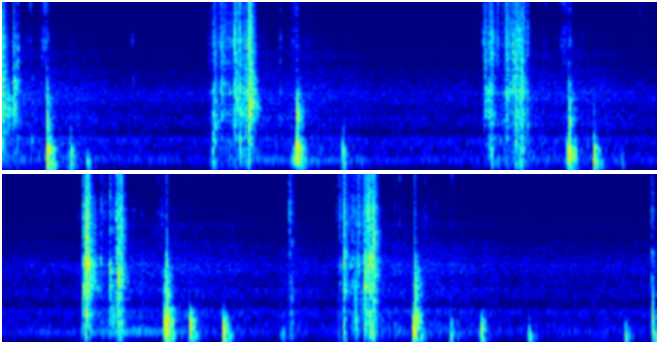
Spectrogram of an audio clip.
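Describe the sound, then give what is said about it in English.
Shuffling of a deck of life purpose cards: several short bursts of dense papery riffling, each followed by a string of crisp single taps and snaps as cards are squared and set down. It is fairly quiet, with no talk. “Let's get some life purpose cards for you.”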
